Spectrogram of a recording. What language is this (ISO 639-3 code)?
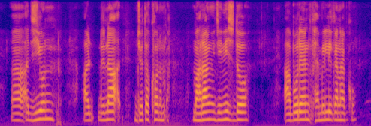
sat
